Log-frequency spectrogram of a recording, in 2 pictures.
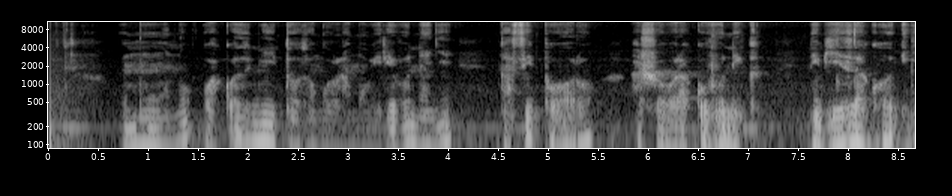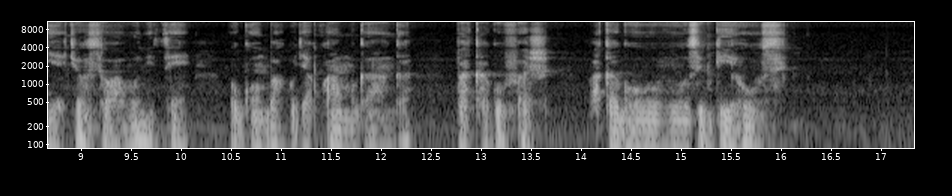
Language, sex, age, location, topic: Kinyarwanda, male, 25-35, Huye, health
